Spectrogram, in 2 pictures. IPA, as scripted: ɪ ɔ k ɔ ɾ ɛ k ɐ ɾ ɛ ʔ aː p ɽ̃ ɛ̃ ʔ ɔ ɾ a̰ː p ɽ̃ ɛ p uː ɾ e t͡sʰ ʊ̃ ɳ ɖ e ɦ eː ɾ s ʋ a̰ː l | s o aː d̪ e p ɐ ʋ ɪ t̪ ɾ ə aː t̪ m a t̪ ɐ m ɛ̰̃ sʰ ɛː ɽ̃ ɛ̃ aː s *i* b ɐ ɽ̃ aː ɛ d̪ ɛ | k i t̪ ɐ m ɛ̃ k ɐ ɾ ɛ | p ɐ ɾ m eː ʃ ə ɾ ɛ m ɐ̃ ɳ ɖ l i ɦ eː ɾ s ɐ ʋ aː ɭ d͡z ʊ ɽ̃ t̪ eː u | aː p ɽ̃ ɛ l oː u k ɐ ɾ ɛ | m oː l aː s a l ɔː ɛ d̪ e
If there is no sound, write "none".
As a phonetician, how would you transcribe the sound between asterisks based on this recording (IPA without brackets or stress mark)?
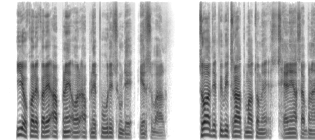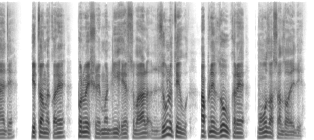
a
